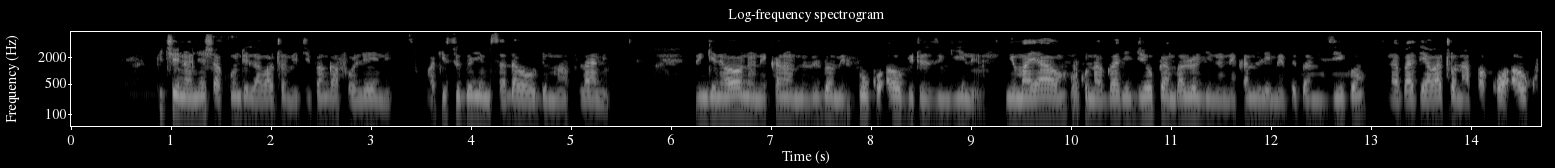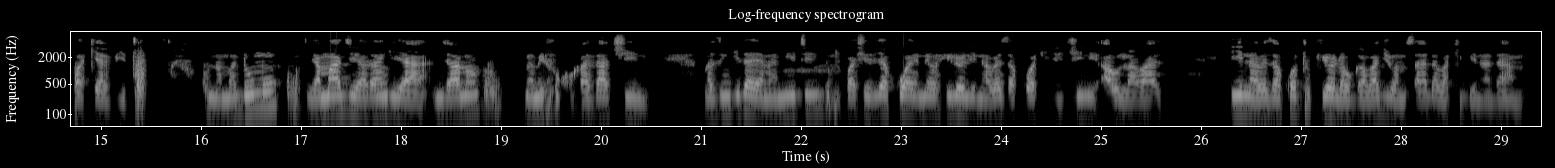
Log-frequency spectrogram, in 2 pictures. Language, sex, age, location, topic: Swahili, male, 18-24, Kisumu, health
